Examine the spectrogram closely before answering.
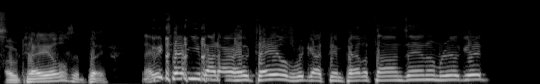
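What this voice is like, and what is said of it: Exaggerated Southern US accent. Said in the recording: “my Southern accent, but sometimes it pops up”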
